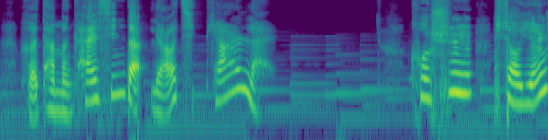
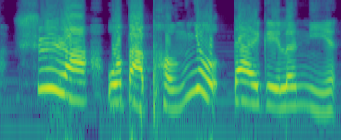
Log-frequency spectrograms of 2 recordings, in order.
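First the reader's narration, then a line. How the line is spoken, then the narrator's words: Grinning. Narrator (Chinese): 小鼹鼠咧开嘴笑道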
